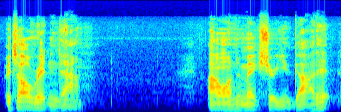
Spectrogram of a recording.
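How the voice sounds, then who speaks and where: A male pastor telling a comic story in a sermon, animated and rising in pitch as he gets excited. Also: moderate pace. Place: church or conference hall.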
